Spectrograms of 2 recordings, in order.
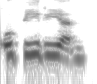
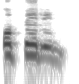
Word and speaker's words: Oparin: OPARIN, it is not Operian, right? So OPARIN, ओपेरिन.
